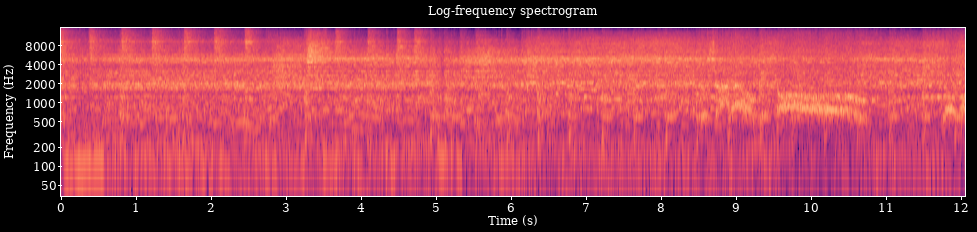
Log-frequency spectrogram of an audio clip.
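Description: Death metal band playing live: distorted electric guitars and a drum kit in a loud, dense, continuous wall of sound.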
